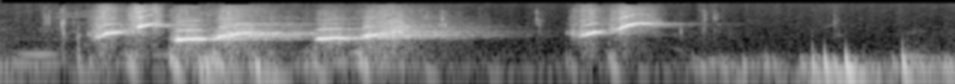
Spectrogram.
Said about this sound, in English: This is my whistle for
